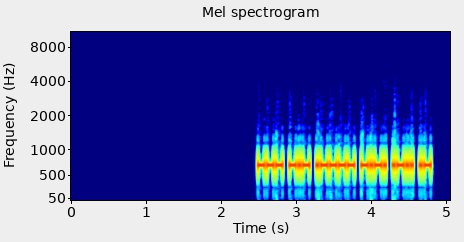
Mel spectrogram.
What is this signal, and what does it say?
Morse code, heard as a keyed tone, about 40 wpm, 700 Hz. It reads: OK1CLA
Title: DXCC-100 Call Signs - 6 Characters - Repeated 3x - 40wpm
